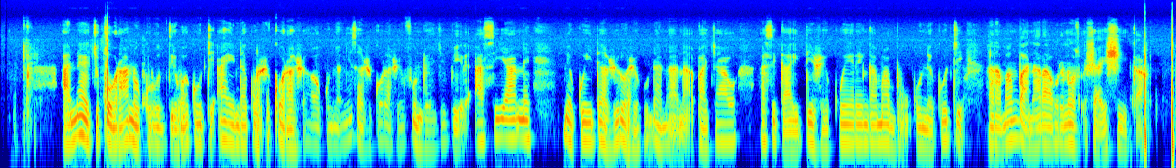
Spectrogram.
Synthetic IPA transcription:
anaet͡ʃiko̞ɾaːno̞kurud͡zirwakutḭʔae̞ndakuʐiko̞ɾʔaʐawokuɲaɲisaʐiko̞ɾaʐe̞fundo̞je̞t͡ʃibʱirḭʔasijane | ne̞kuitaʐiɾo̞ʐe̞kuɗana̰na̰pat͡ʃawoasikaitiʐe̞kue̞ɾe̞ŋɡamabʱṵkune̞kutiɾamamɡwanaɾaoɾino̞oʃa̰ḭʃiːka̰

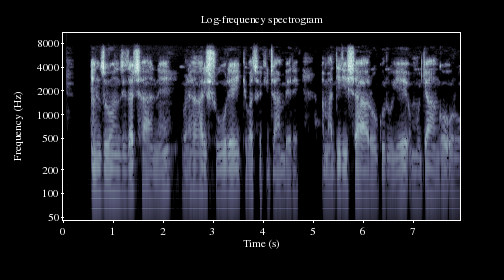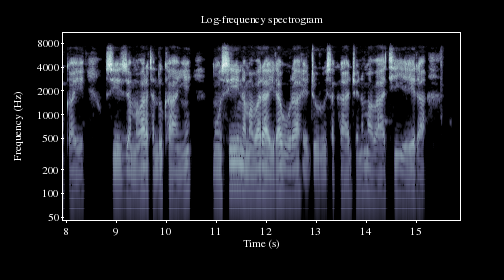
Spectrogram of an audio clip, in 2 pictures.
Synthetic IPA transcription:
inzunzizat͡ʃaːne̞iβo̞ne̞kakaɾiʃuːɾe̞icuβat͡soikid͡ʒaːmbe̞ɾe̞amadiɾiʃaaɾuɡuɾuje̞umuɾɟaːŋɡo̞uɾuɡaje̞usizweamaβaɾaːtʰaːndukʰaɲe̞ | muːnsinamaβaɾaiɾaβuɾaɦe̞ːd͡ʒuɾuisakʰad͡ʒe̞namaβaːtʰije̞ːɾa

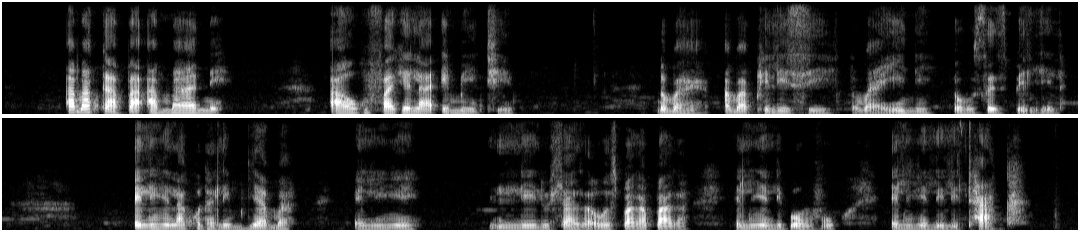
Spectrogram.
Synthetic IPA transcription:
a̰maɡ̥ʱab̥ʱa̰ʔamanɛ | a̰wuɣufaɣɛlaʔimitʰḭ | nɔmaːmapʰilisḭnɔ̰ma̰jḭni | oɣusezib̥ʱɛ̰lɛ̰la | eliɲɛlakʰɔnalim̩ɲaːma | eliɲɛ | liluɬaza̰ɔ̰kwesi̥b̥ʱak̬ab̥ʱaɣ̬a | eliɲɛliɓoɱvṵ | eliɲɛlilḭtʰa̰ːŋa

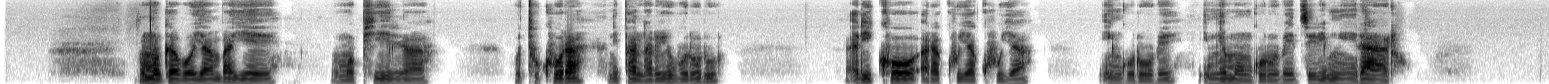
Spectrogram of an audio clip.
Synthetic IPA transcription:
umuɡaβo̞jaːmbaje̞ | umupʰiɾa | utʰukʰuɾa | nipaːnhaɾojuβuɾuɾu | aɾikʰo̞a̰ɾakʰujakʰuja | ḭŋɡuɾuβe̞ | ḭmŋe̞muːŋɡuɾuβe̞ziɾimŋiːɾaːɾo̥

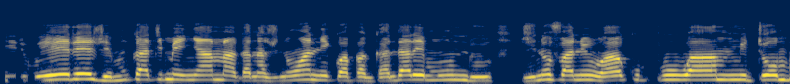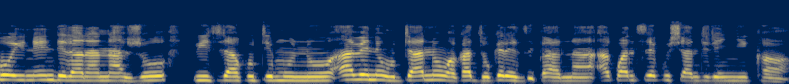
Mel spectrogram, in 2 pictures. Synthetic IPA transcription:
irwe̞re̞ʐe̞mukatime̞ɲamakanaʐino̞wanikwapaɡʱandaɾe̞muntʰuʐino̞fanirwakupuwamito̞mbo̞ino̞e̞nde̞rananaʐo̞kuitirakutimun̤uaʋe̞ne̞ɦutano̞ɦwakad͡zo̞ke̞ɾe̞d͡zekanaʔakwanise̞kuʃandireɲiːka

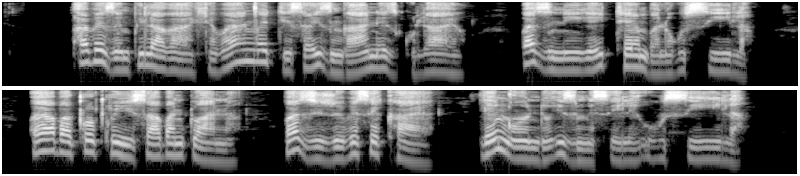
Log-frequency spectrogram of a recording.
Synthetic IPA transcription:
aβɛzempʼilaɣaɬɛβajaŋ͡ǀed̥ʱisaiziŋanɛeziɡ̥ʱulaːjɔ | βaziniɣɛitʰɛmbʱaloɣusiːla̰ | βajaβaǃoǃisaːβantʼwana | βazizwɛβɛsɛkʰaja | lɛŋ͡ǃʱɔndʱɔizimisɛlɛuɣusiːla

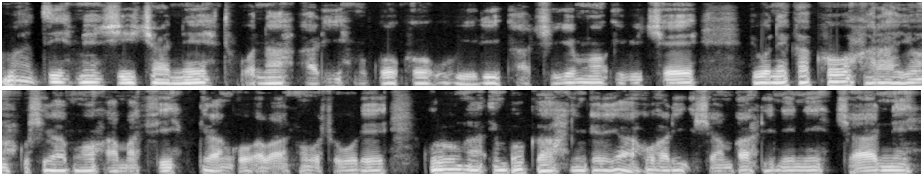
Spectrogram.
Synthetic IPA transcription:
amaːzime̞ːnʃit͡ʃaːne̞tu̥βo̰naːɾiumub̚ɡ̥o̞ːkʰo̞wuβiɾiat͡ʃije̞mŋoʔiβit͡ʃe̞βiβo̞ne̞kʰakʰo̞aɾajo̞ɡ̥uʃiɾamŋoamafikuɡ̥iɾaŋɡo̞a̰βa̰ːn̥huβaʃo̞βo̞ɾe̞kuɾoːŋaʔimbo̞ɡ̥aimbe̞ɾe̞jaːho̞haɾiiʃaːmbaɾininit͡ʃaːne̞

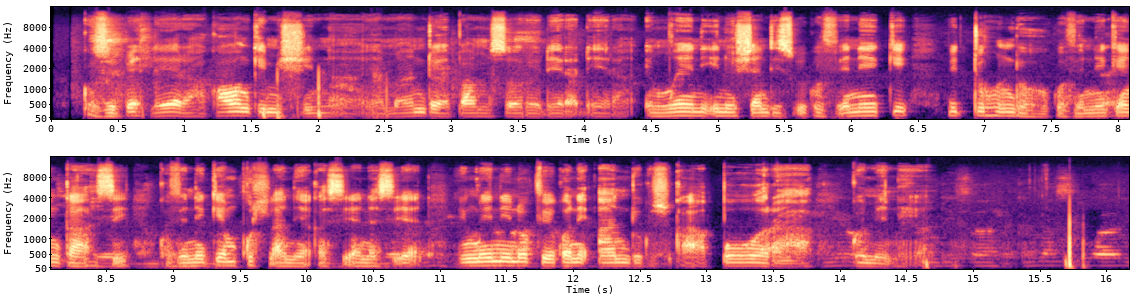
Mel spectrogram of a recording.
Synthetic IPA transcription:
kuʐibeɮeɾakwaoŋɡemiʃina̰jamantoepamuso̞ɾoɗeɾa̰ɗeɾa̰imwe̞niʔino̞ʃandiswḭkuveneki | mitundokuve̞nekeŋkasḭkuve̞nekiemikuɬa̰nija̰kasḭja̰nasḭja̰naimwe̞niːno̞p͡fekwane̞ʔandukuʐ̥ikapoɾa | kwemenḭa̰

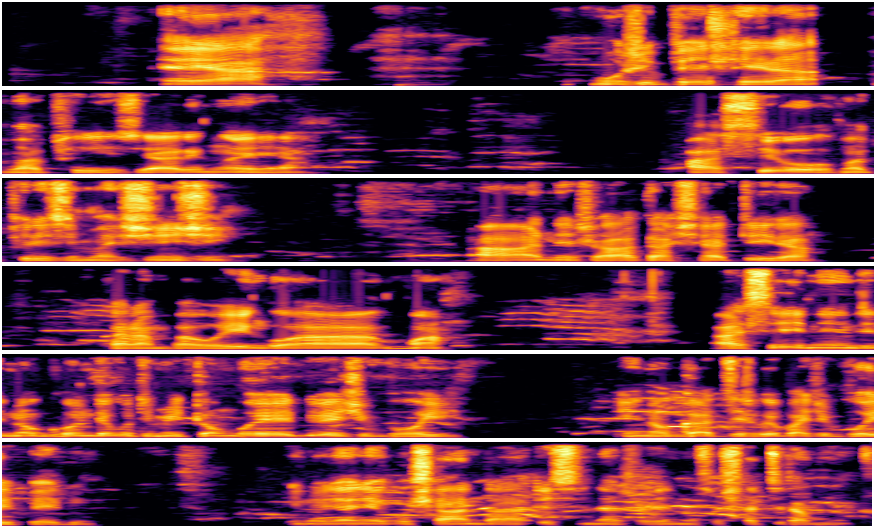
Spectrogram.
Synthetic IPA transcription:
eja | muʐibʱe̞ɬe̞ɾa | mapʰiriziaɾimwe̞ja | asiwo̞mapʰirizimaʒind͡ʒi | ane̞ʐaːkaʃatiɾa | ukaɾambaweiŋɡoaŋwa | a̰siːnindino̞ɡʱo̞ndekutimito̞mbo̞je̞ɗuje̞t͡ʃibʱo̞i | ino̞ɡʱad͡zirwe̞pat͡ʃibʱo̞ipe̞ːɗu | ino̞ɲaɲakuʃandaisinaʐaino̞zo̞ʃatiramuːtʰu̥

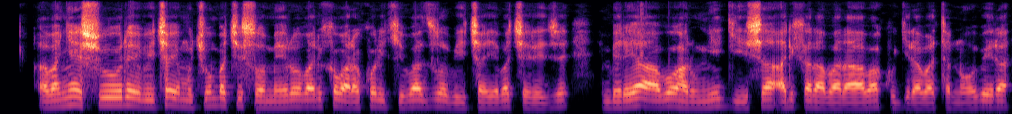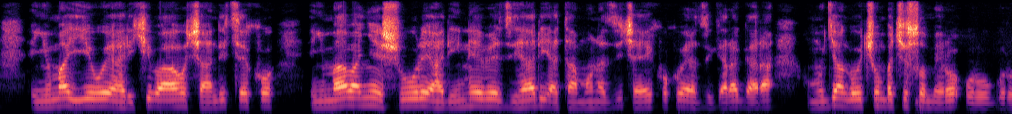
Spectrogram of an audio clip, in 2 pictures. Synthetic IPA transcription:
aβaɲe̞ʃuːɾe̞βiːt͡ʃajemut͡ʃuːmbat͡ʃiso̞me̞ɾo̞βaɾiko̞βaɾako̞ɾikʰiβazo̞βiːt͡ʃaje̞βat͡ʃe̞ɾe̞d͡ʒe̞ | imbe̞ɾe̞jaːβo̞haɾumŋiːɡiʃaa̰ɾikaɾaβaɾaβakuɡiɾaβatʰano̞βe̞ɾa | iɲumajiːwe̞haɾikʰiβaho̞t͡ʃaːndit͡se̞kʰo̞ | iɲumajaβaɲe̞ʃuːɾe̞haɾiːn̥he̞βe̞zihaɾiataːmuːn̥aziːt͡ʃaje̞ko̞kuβe̞ːɾaziɡaɾaɡaɾa | umuɾɟaːŋɡo̞wit͡ʃuːmbat͡ʃiso̞me̞ɾo̞ʔuɾuɡuɾ

